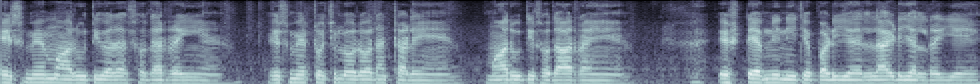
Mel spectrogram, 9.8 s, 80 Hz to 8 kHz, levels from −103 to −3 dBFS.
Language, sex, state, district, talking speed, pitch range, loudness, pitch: Hindi, male, Uttar Pradesh, Deoria, 130 wpm, 110-125 Hz, -19 LUFS, 120 Hz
